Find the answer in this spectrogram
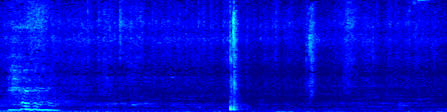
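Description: Low, steady background noise with one sharp knock of a hard object a little past the middle and a fainter one soon after; a brief voice sounds at the very start.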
